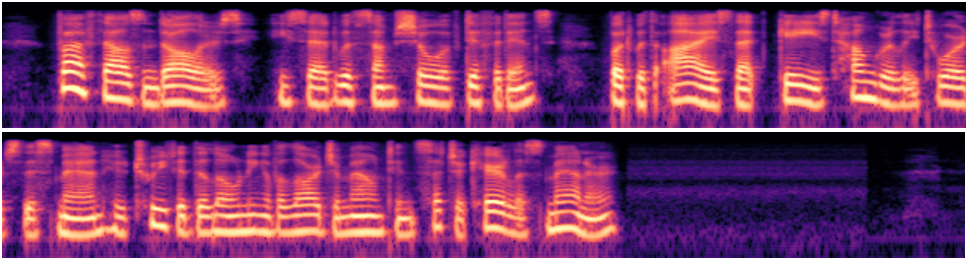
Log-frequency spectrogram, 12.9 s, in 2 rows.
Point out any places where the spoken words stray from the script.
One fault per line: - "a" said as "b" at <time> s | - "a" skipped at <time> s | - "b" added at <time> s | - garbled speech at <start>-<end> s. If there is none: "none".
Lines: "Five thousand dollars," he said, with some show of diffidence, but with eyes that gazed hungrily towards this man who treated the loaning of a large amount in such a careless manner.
none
